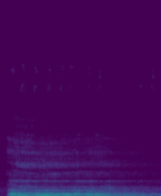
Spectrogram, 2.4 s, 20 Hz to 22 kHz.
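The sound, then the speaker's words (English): A deep, loud roar from a massive grizzly bear about 10 feet away erupts almost at once and holds steady for over two seconds, heavy and rumbling, on its own with no talking. “see a massive grizzly bear about 10 feet away. Shaq stands up. The bear lets out an impressive roar.”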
